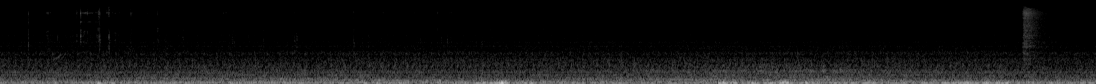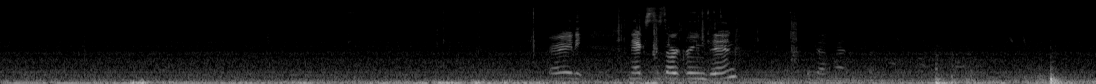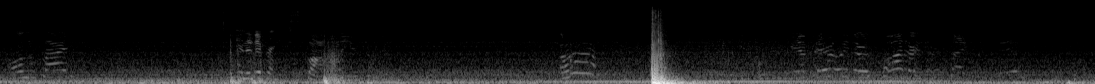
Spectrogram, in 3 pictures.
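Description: Outdoor traffic rumble with a faint steady hum, broken by scattered distant thumps and knocks, and one loud close knock near the end.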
